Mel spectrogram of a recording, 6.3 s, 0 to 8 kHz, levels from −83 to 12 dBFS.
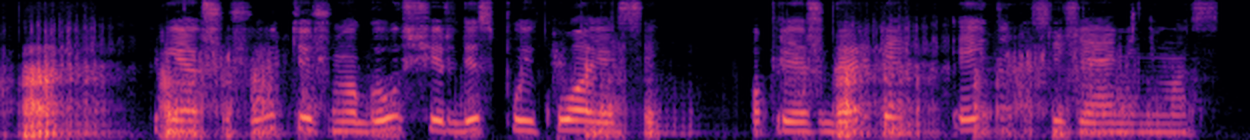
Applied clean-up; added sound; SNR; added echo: neural mask model RNNoise.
